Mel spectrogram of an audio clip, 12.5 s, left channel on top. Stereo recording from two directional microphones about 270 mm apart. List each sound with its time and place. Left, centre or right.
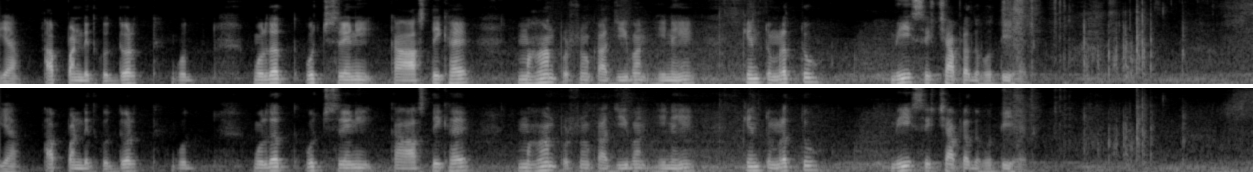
0.0 s speech: centre
2.6 s speech: centre
9.0 s speech: left
10.8 s music: left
